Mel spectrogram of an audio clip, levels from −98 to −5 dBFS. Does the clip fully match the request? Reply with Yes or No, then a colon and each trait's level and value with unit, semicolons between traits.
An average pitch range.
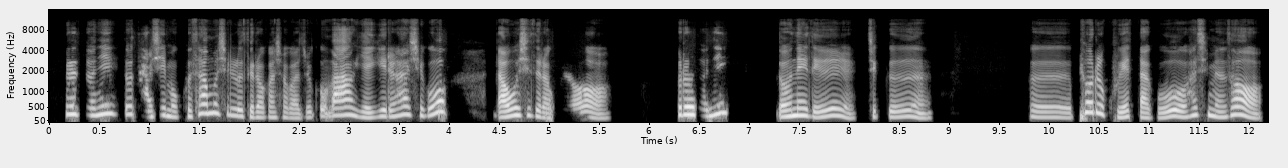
No: wide, 6.0 semitones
